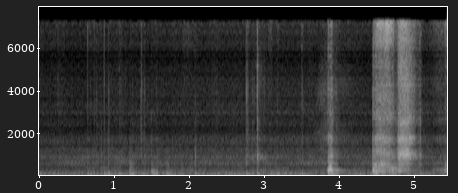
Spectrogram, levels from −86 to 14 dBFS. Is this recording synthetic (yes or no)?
yes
